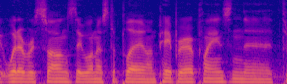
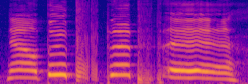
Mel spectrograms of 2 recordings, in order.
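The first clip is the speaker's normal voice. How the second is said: high goofy boops, much louder; silly high mock voice; 12 semitones higher, 8 dB louder, much slower than usual. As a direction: mimic a cartoonish tone shift. Mocking the film's silly tone.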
